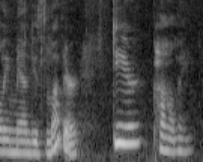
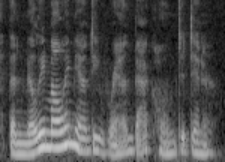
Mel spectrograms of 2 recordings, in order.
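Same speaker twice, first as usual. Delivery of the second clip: ordinary delivery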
